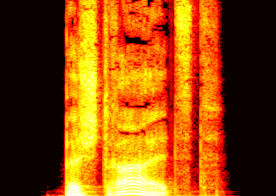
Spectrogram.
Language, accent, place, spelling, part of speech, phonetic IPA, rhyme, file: German, Germany, Berlin, bestrahlst, verb, [bəˈʃtʁaːlst], -aːlst, De-bestrahlst.ogg
- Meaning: second-person singular present of bestrahlen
